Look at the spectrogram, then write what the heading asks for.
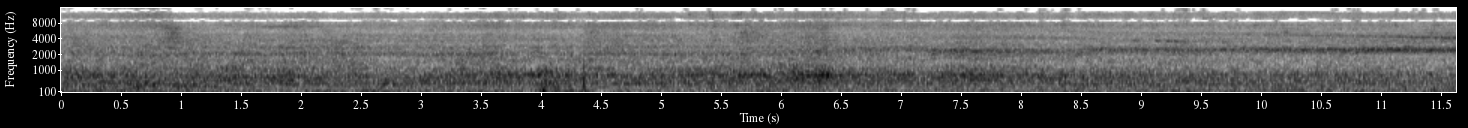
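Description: JR East electric commuter trains running through a station. A train pulls out close by with a steady rumble and wheel clatter, and there is a sharp knock about four seconds in. From about seven seconds a high thin whine comes in and holds.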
